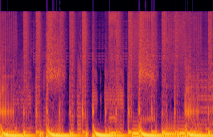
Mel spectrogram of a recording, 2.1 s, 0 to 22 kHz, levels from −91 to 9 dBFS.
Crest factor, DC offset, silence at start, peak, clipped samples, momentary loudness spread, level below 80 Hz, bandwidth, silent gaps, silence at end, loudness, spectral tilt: 8 dB; under 0.1%; 0 s; 0 dBFS; 0.1%; 2 LU; -8 dBFS; 16 kHz; none; 0 s; -10 LUFS; -5.5 dB/octave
